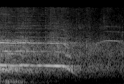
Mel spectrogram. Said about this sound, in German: Ähm, einmal kurz einen wirklich tosenden Applaus, weil diese äh, Herrschaften, die haben wirklich mit uns so zu leiden. Ähm, also wirklich, es wäre toll, wenn ihr jetzt einmal, wir machen einmal Lärm, so, einmal klatschen, einmal bitte jetzt.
